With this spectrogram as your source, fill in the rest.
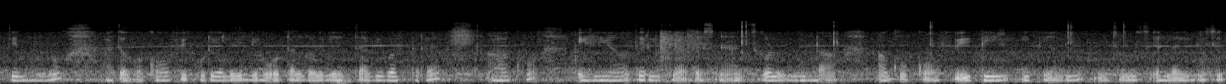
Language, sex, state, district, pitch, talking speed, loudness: Kannada, female, Karnataka, Shimoga, 185 Hz, 85 wpm, -21 LUFS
